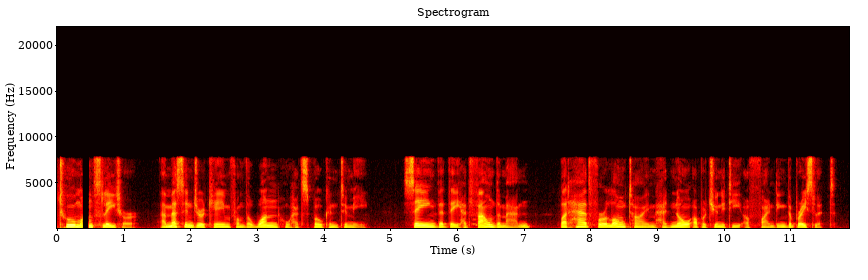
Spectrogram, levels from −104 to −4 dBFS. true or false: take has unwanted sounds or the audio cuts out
true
